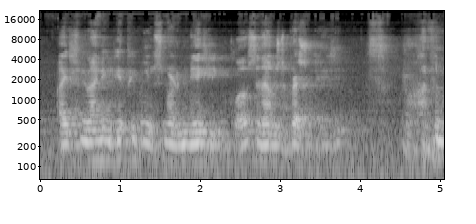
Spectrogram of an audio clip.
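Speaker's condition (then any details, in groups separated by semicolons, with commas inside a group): Parkinson's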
